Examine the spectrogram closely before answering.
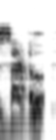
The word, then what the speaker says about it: subtle: আর সাথে সাথে আপনি হচ্ছে কোনো ওয়ার্ডের প্রোনাউন্সিয়েশন জানেন না, যেমন আমি একটা বললাম যে সাটল, ওখানে বিটা সাইলেন্ট, তো এই কারণে সাটল উচ্চারণ হয়।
